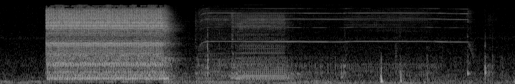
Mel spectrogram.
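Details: 2006 Kawasaki ZX6R won't start after winter storage and reinstalling the battery: FI light on, EXUP seems to self-test; harsh electric buzz about a second, then faint steady whine and scattered clicks, cause unclear; buzzing with no-start.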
